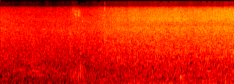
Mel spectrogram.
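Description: Fresh drinking water flowing from a public fountain in Florence, a constant, fairly loud rushing splash close by, with street ambience and no clear speech.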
